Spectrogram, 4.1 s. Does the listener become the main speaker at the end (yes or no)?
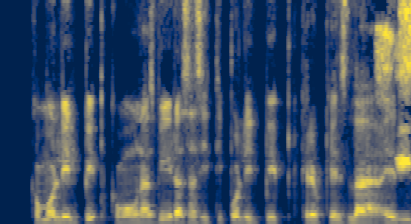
yes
